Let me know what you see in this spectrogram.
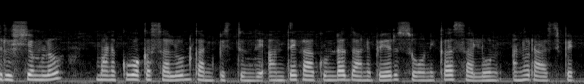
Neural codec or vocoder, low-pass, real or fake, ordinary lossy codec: codec, 16 kHz, 16 kbps, FreqCodec, smaller model; none; fake; none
